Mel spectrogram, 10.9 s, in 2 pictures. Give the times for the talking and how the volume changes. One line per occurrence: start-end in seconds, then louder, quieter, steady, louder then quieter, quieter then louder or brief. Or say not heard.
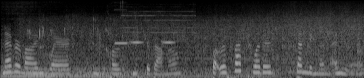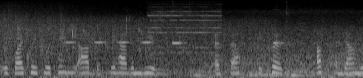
0.0-10.8 steady.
